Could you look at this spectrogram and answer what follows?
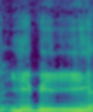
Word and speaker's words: EVE: ebe we are ebe please pronounce like e v e not eve we are group companies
